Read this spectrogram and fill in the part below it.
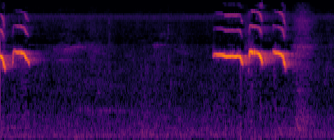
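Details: Morning song of a white-rumped shama, used for luring birds: a sharp whistled note, a pause, then a rapid burst of clear, slurred whistles rising and falling at high pitch.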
